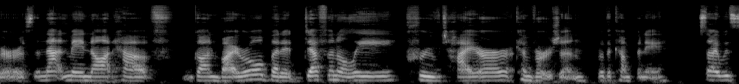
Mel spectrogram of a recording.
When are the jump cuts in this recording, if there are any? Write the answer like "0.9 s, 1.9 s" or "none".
4.0 s, 5.1 s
